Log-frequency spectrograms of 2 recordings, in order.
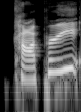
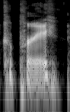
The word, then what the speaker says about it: Capri: And so the location is Capri, Italy. And yes, that's how you say it. I have a friend whose family is from Capri, so I've been corrected. It's not Capri.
